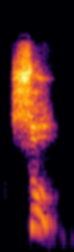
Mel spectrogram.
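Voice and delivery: SU starting high and dropping sharply, fourth tone; nada empat. Shown as a demonstration. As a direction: let "su" fall fast from the top. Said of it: "Nada empat". ("su" jatuh dari tinggi ke bawah)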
